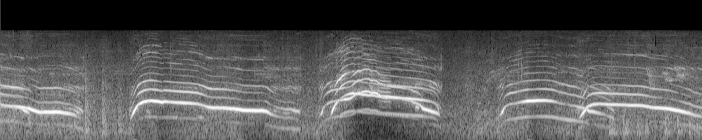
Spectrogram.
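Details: Two domestic cats in a vocal standoff, trading long drawn-out wailing meows that rise and fall in pitch, harmonic and overlapping, with several howls across the stretch and short quiet gaps between.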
